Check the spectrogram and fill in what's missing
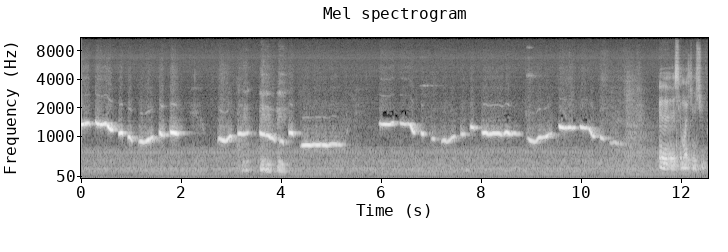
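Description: A person whistles a wandering melody in clear, close phrases with short pauses between them, plus a brief scuffing noise near the end.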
